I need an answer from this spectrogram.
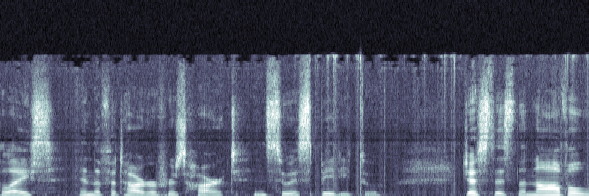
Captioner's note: in foreign language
